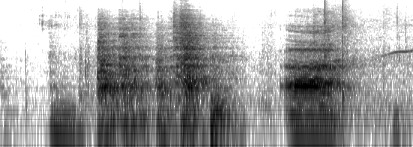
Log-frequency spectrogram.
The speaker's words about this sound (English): And the door closes.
